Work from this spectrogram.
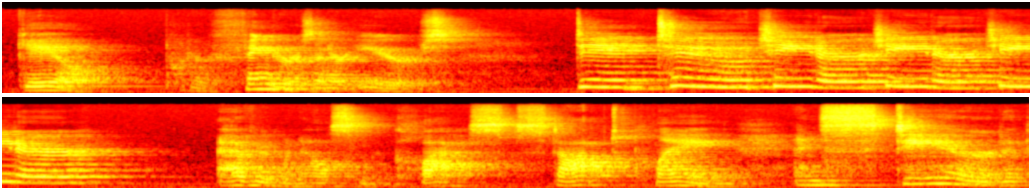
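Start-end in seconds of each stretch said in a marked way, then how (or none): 2.8-5.4 high, loud sing-song chant; sing-song taunt. Acted. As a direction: taunt her over and over. Girl taunting with fingers in ears.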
